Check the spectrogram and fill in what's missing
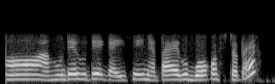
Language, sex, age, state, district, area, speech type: Assamese, female, 18-30, Assam, Sivasagar, rural, conversation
